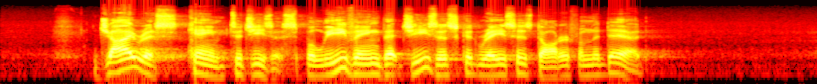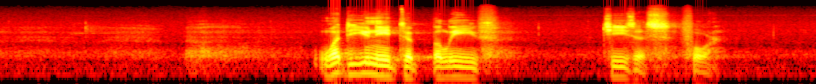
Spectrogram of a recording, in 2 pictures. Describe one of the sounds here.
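A middle-aged man speaks calmly through a microphone, with pauses.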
